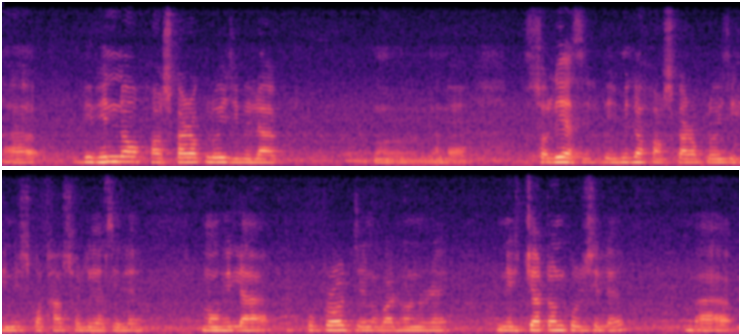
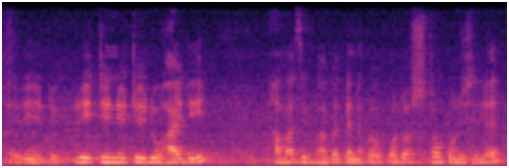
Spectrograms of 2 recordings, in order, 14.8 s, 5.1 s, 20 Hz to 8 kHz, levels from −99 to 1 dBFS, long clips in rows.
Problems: constant background noise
